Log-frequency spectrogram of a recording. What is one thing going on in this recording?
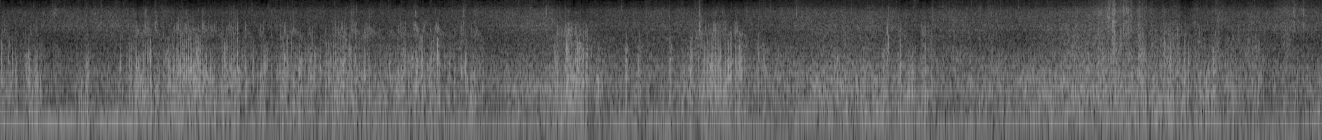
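Tyres crunch and rumble over snow.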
